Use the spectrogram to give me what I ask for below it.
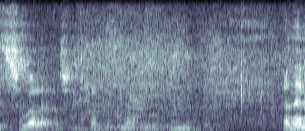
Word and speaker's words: Suella: the first one is Cruella which rhymes with Suella as you probably and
